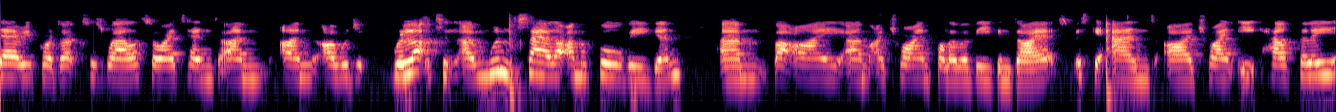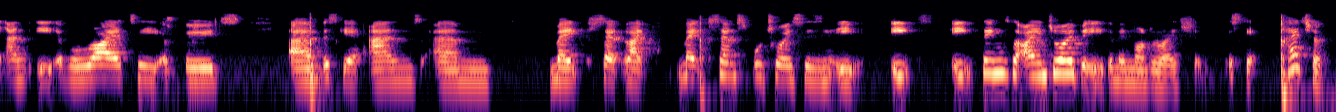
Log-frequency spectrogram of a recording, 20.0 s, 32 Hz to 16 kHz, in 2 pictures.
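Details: Adult woman with Tourette syndrome, diagnosed at age 20; frequent involuntary vocal tics, such as repeated words like "biscuit" and "hedgehog", heard between speech; vocal tics (Tourette syndrome).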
